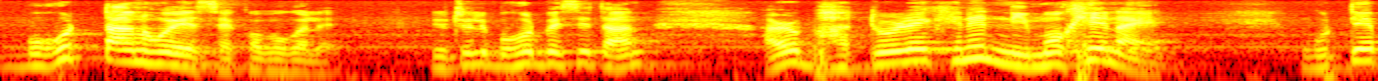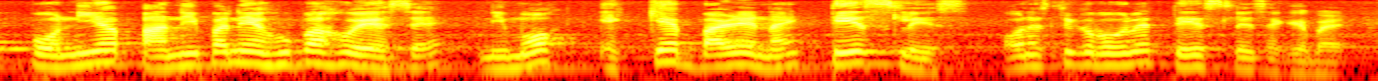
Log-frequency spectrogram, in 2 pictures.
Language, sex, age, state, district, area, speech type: Assamese, male, 18-30, Assam, Darrang, rural, spontaneous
